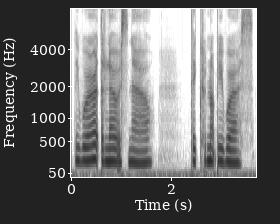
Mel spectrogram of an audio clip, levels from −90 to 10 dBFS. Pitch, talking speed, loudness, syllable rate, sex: 190 Hz, 180 wpm, -18 LUFS, 5.0 syllables/s, female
